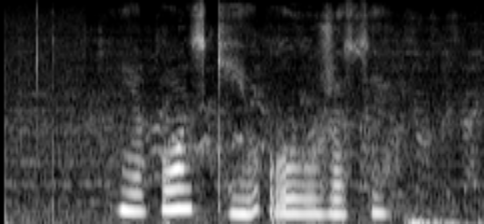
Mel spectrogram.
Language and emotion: Russian, sad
